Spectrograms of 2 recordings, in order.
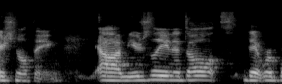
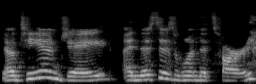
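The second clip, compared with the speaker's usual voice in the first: ordinary talk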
